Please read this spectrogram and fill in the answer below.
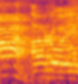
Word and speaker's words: อร่อย: เนี่ย ออ อ่าง นำ คำ แรก อ่าน ว่า อร่อย ครับ อร่อย ตัว อะไร นำ เอ่ย อ เอา อ่าง ครับ ออ อ่าง อ อ่าง นี้ เป็น อักษร กลาง เป็น อักษร กลาง นำ ต่ำ เหมือน กัน คำ ว่า อร่อย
